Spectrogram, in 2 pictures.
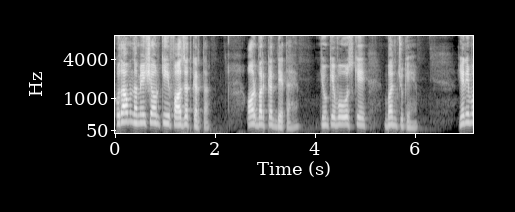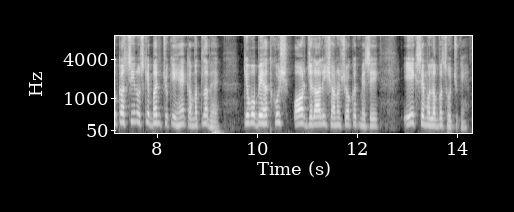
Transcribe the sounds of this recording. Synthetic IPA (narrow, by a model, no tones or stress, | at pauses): xʊd̪aːʋə̃nd̪ʱɦɐmeːʃaʊnkiɦɪfaːzət̪kɐɾt̪a | ɔːɾbɐɾkət̪̚d̪eːt̪aɦɛː | kjõːkeʋoʊske | bɐnt͡ʃʊkeɦɛ̃ː | jaːnimʊkəsːinʊskebɐnt͡ʃʊkeɦɛ̃kamɐt̪ləbɦɛː | keʋobeːɦəd̪xʊʃɔːɾd͡ʒɐlaːliʃaːnõʃɔːkət̪mẽse | eːksemʊləʋːəzɦoːt͡ʃʊ̥keɦɛ̃ː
